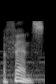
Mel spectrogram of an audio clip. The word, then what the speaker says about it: offense: meant the same thing we stressed the last syllable when referring to breaking a rule whereas we stress the first syllable when we speak about the opposite of Defense the fact that the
